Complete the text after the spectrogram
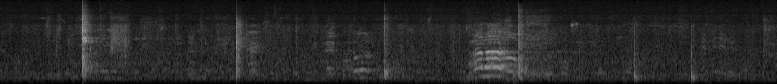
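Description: A bat cracks against a ball several times.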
